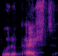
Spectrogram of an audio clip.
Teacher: the single S in Hungarian is like a sh sound in English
